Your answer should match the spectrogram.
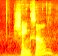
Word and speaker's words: Shang Tsung: Shang Tsung? – Shang Tsung, yeah.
